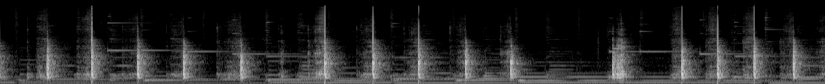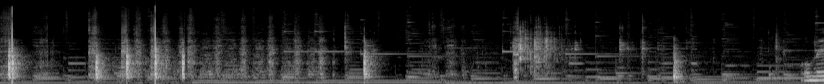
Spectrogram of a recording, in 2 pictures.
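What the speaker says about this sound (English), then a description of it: "We'll also give the onion a quick mince." A knife mincing onion on a chopping board, a steady run of quick, crisp knocks against the board, close and clear, with faint low background hum.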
